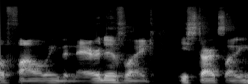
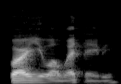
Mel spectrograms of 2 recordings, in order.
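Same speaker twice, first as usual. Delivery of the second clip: cold deadpan put-on voice; 4 dB louder than usual. Quoting a line from a film scene: cold Ben Kingsley delivery. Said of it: "just looks at him coldly and just says".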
